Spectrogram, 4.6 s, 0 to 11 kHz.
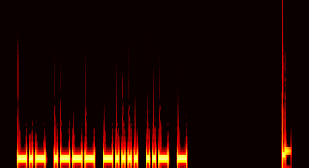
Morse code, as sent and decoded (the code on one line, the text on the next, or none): -.- .--- -.... ..- -
KJ6UT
